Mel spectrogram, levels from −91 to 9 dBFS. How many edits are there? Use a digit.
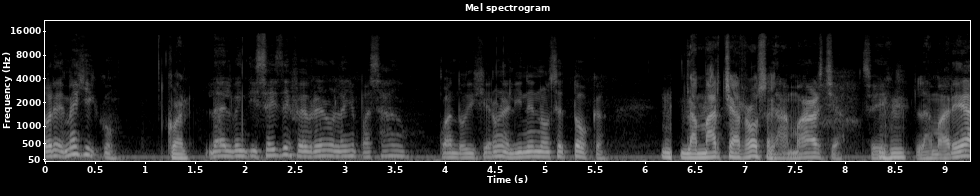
2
